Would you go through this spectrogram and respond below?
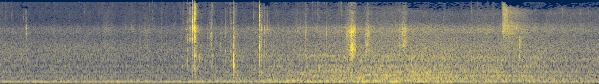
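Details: Wet crunching and scattered bone snaps from a dog eating raw chicken legs indoors over a steady low hum, with no barks or other calls.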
